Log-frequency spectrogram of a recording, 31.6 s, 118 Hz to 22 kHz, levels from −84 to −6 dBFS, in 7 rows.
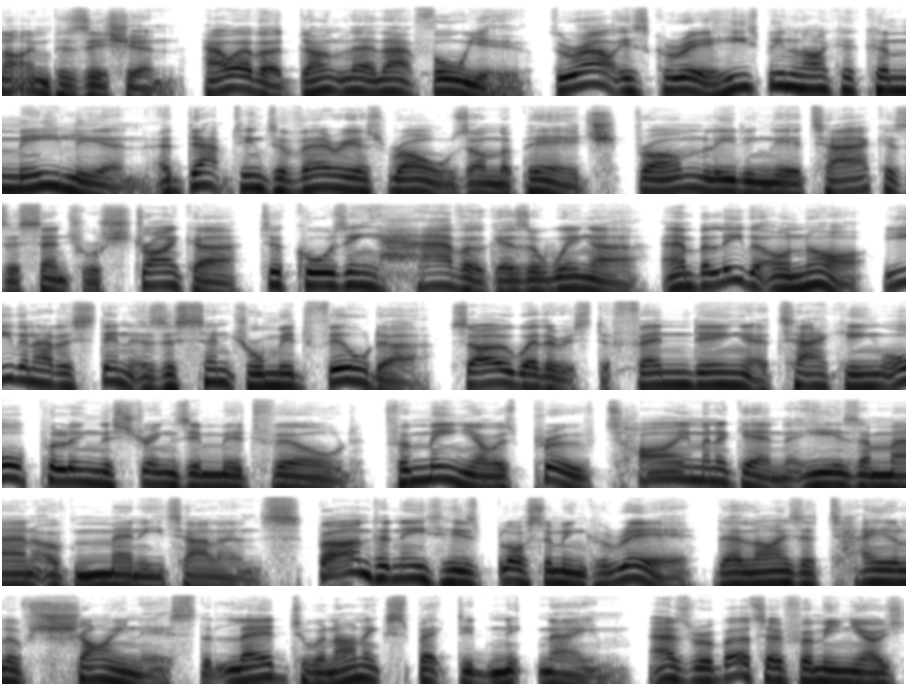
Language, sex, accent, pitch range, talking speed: English, male, British, 110-160 Hz, 180 wpm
